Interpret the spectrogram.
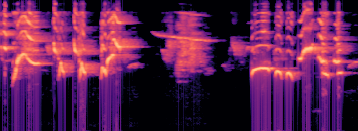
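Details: Orange-headed thrush song, used to encourage a captive bird to sing: rich rising-and-falling whistled phrases, a soft buzzy passage, then a loud string of rolling notes and sweeps.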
